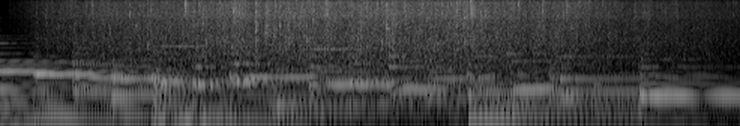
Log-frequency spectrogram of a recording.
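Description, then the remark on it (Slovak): Steady rain patters continuously across a surface, with a gentle melodic music line playing clearly underneath and shifting notes every second or so, no voices. “Raz celý deň pršalo. Všade bolo mokro a chladno a psíček s mačičkou nemohli ísť von a nemali čo robiť.”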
